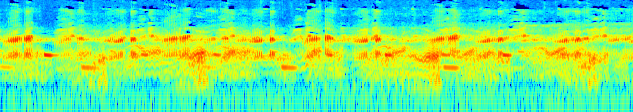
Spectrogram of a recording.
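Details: Many frogs croak together in a dense, continuous chorus: overlapping raspy croaks pulse in irregular bursts, with short clear whistled notes slipping through at mid and higher pitches and no other sounds standing out.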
